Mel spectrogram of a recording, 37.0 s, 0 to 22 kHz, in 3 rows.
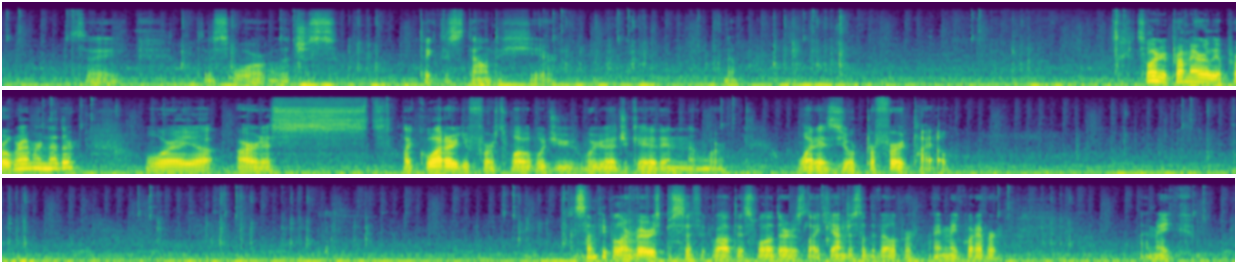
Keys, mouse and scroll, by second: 0.0 shift+right click, 1.8 a, 2.2 ctrl+r, 3.5 g, 5.5 alt+shift+right click, 5.8 ctrl+x, 6.1 alt+shift+right click, 6.4 ctrl+x, 7.7 a, 8.0 alt+shift+right click, 8.3 ctrl+x, 9.6 right click, 10.1 g, 11.8 1, 12.7 right click, 13.1 shift+right click, 13.9 g, 19.5 right click, 20.3 g, 24.1 shift+right click, 24.7 g, 26.7 ctrl+r, 27.5 g, 30.1 ctrl+r, 31.0 g, 33.6 2, 34.6 right click, 35.2 g.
